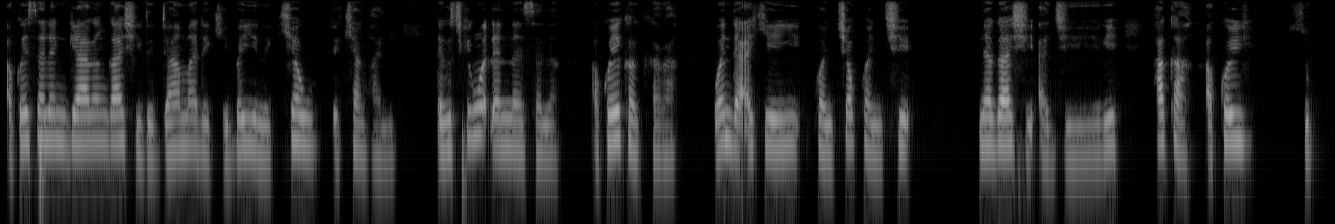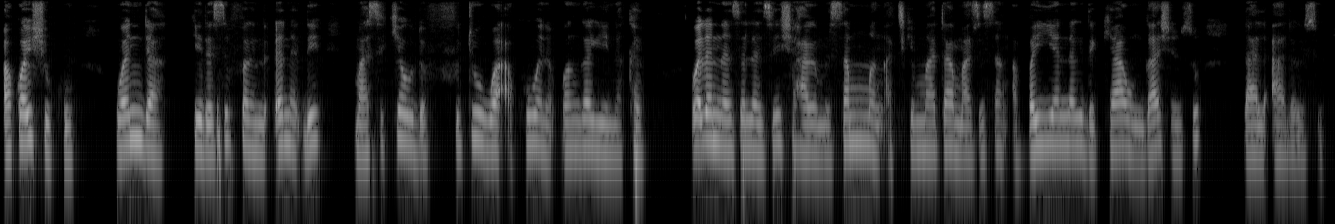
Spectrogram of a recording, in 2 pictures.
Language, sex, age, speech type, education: Hausa, female, 15-29, spontaneous, primary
